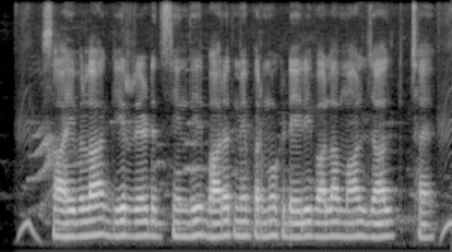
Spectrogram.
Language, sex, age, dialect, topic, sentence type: Maithili, male, 18-24, Bajjika, agriculture, statement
